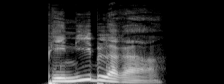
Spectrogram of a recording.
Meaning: inflection of penibel: 1. strong/mixed nominative masculine singular comparative degree 2. strong genitive/dative feminine singular comparative degree 3. strong genitive plural comparative degree
- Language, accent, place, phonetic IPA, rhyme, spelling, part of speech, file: German, Germany, Berlin, [peˈniːbləʁɐ], -iːbləʁɐ, peniblerer, adjective, De-peniblerer.ogg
